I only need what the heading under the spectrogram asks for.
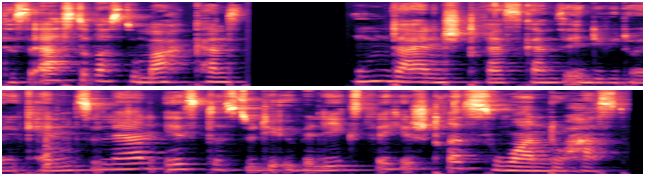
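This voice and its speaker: A stress coach with a lowish, creaky, darkish voice talks a bit quickly on her solo podcast. She speaks straight to the listener in a friendly manner and leads them through exercises on handling stress.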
